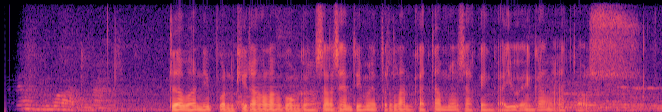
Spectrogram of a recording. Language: Javanese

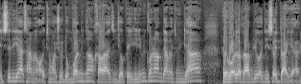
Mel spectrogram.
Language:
Persian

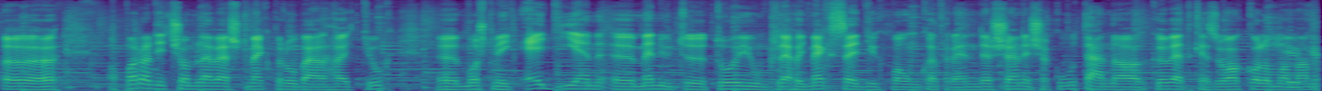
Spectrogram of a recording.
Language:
Hungarian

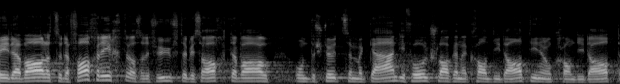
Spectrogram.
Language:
Swiss German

